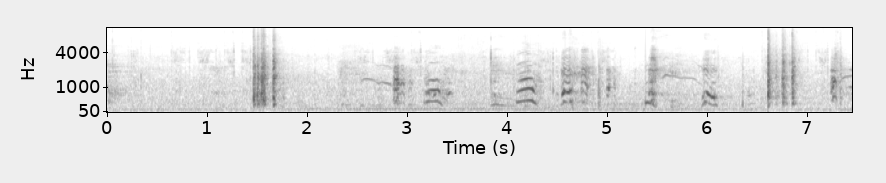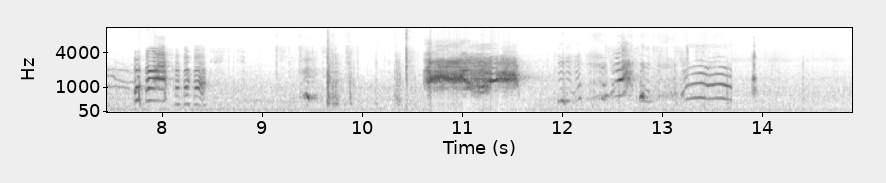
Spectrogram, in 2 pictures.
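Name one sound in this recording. A young girl laughs and shrieks with excitement outdoors.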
